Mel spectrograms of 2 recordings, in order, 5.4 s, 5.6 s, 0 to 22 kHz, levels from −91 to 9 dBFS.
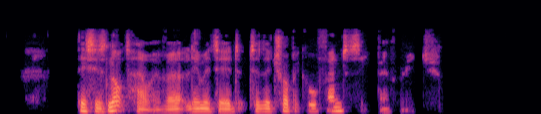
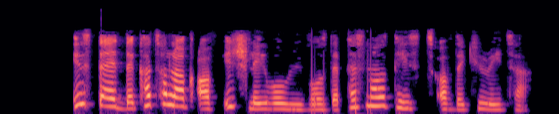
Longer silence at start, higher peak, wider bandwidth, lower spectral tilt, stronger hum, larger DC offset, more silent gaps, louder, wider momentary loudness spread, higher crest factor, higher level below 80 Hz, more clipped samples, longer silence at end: about the same, 0.8 s vs 0.75 s; about the same, -2 dBFS vs 0 dBFS; about the same, 7.8 kHz vs 7.8 kHz; first, -5.5 dB/octave vs -3.5 dB/octave; neither; neither; about the same, 3.71-3.77 s, 4.16-4.22 s vs 2.17-2.22 s, 4.21-4.25 s; second, -20 LUFS vs -17 LUFS; first, 20 LU vs 11 LU; about the same, 20 dB vs 18 dB; about the same, -54 dBFS vs -58 dBFS; neither; first, 1.05 s vs 0.35 s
